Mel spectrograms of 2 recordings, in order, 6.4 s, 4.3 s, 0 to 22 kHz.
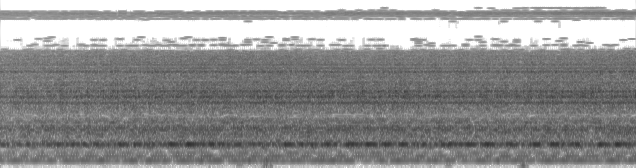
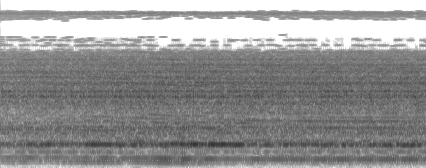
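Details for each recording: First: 6-pole zero force motor (ZFM) with wider 1.5" neodymium magnets and a roughly 1/8" magnet-to-coil gap, running unloaded at 48 V with one firing-circuit leg disabled: a fast, steady bright whine with a faint uneven flutter, suggesting a slight rotor imbalance. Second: Six-pole zero force motor, wider 1.5-inch neodymium magnets, about 1/8-inch coil gap, 48 V, started near 4000 rpm then loaded: steady lower-pitched electric whine with faint hum, motor pulled down, BEMF pattern widened; slowing under load.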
